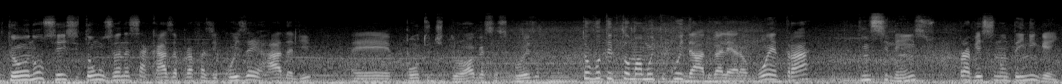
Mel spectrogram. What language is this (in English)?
Portuguese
